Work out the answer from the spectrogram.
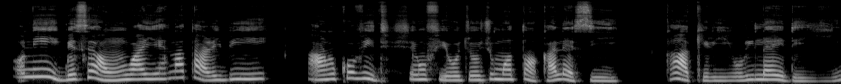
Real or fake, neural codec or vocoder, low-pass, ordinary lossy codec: real; none; none; none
